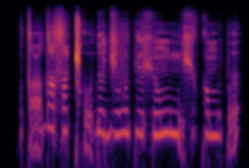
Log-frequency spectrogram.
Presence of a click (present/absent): present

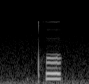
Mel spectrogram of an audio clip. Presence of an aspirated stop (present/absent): present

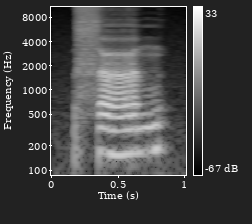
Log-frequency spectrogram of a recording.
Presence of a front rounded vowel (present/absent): absent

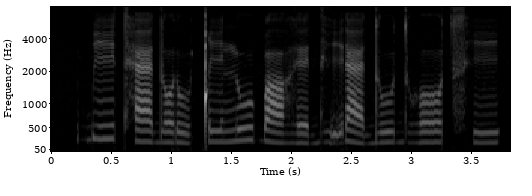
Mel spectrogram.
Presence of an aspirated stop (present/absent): present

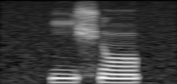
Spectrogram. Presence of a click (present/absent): absent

